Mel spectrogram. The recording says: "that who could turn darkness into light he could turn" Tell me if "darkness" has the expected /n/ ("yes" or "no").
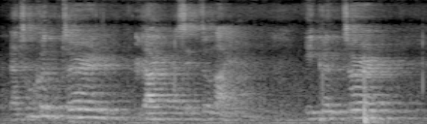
no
